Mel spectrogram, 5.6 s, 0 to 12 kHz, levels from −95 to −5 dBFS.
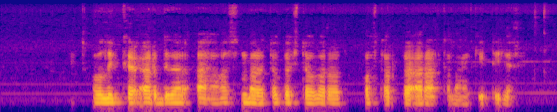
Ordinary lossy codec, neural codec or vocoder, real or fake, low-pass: Opus, 64 kbps; none; real; 10.8 kHz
